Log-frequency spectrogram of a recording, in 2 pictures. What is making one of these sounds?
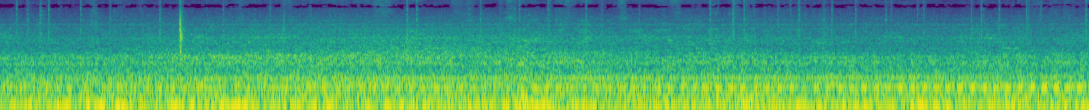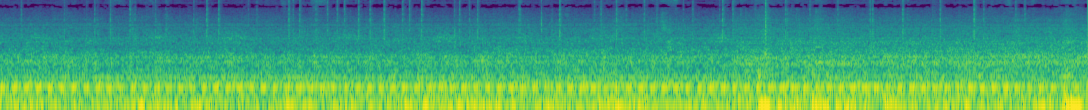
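A vehicle's engine drones steadily as it drives.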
